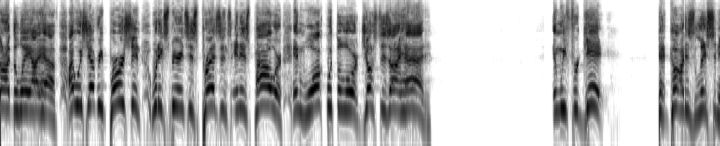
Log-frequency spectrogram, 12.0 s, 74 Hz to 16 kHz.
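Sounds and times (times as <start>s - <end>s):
man's amplified voice: 0.0s - 7.4s, 9.0s - 12.0s.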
